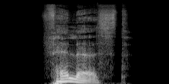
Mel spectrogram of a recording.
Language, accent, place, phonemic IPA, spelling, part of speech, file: German, Germany, Berlin, /ˈfɛləst/, fällest, verb, De-fällest.ogg
- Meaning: second-person singular subjunctive I of fällen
